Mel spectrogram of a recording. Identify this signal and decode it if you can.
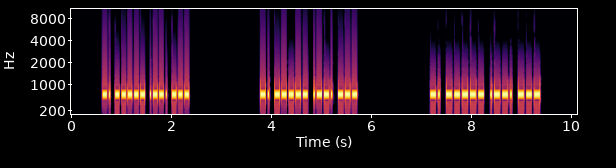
Morse code, heard as a keyed tone, about 31 wpm, 700 Hz. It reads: N0PO N0PO N0PO
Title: Speed Racing - USA 1x2 Call Signs 25wpm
